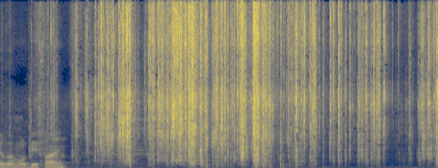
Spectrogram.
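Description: A foil card wrapper crinkles and tears.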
